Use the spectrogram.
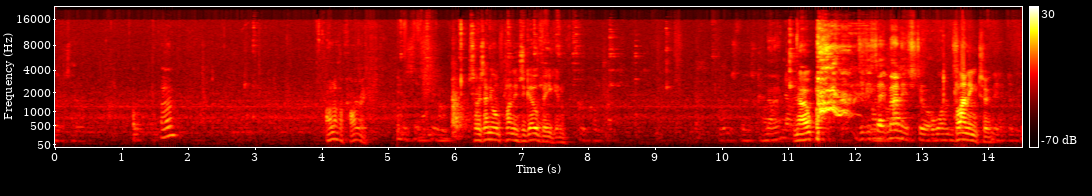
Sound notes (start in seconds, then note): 11.4 coughs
